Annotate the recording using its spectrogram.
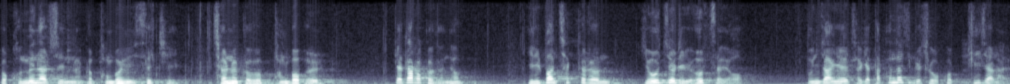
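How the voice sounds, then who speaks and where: A man's somewhat breathy voice, fairly high in pitch, with a dark, mellow tone, a fairly slow pace and long, frequent pauses. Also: ordinary pitch variation. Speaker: church member asking questions. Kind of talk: Q&A discussion. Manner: pauses for breath.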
